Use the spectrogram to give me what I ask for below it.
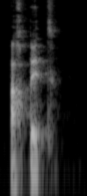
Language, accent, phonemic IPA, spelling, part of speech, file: French, France, /aʁ.pɛt/, arpette, noun, LL-Q150 (fra)-arpette.wav
- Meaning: alternative form of arpète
